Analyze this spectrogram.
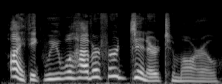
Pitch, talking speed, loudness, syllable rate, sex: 230 Hz, 270 wpm, -18 LUFS, 5.9 syllables/s, female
